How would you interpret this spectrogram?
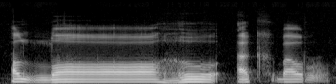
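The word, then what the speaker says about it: الله أكبر: আলিফ টান হাফে সহ আল্লাহু আক হামজা কাফ জবর আক আক বারা জবর বার রাটাকে মোটা করতে হবে এভাবে আল্লাহু আকবার আল্লাহু আকবার আল্লাহু আকবার সেমভাবে বলতে হবে এভাবে আল্লাহ আল্লাহু আকবার।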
